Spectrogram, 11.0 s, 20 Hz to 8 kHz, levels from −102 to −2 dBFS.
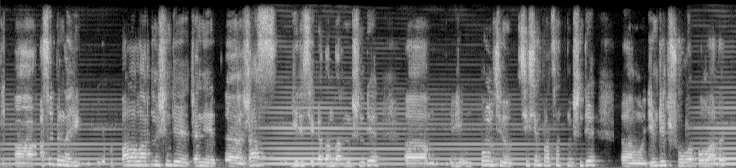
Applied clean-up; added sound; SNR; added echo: none; Bowed string instrument; 8 dB; none.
